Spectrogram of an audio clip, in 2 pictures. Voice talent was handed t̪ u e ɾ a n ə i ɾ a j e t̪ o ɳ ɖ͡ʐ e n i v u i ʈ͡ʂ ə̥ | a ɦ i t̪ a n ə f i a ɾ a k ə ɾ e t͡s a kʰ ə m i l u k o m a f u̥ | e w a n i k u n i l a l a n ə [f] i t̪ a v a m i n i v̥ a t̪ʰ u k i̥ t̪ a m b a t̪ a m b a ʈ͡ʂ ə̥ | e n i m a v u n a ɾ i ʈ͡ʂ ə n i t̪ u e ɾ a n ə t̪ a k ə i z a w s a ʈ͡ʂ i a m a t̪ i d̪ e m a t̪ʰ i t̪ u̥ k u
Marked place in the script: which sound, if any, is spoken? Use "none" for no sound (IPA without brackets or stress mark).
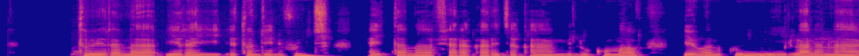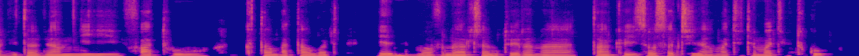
v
